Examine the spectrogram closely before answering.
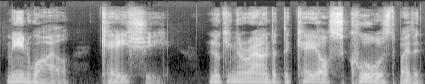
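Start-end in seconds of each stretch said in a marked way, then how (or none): none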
